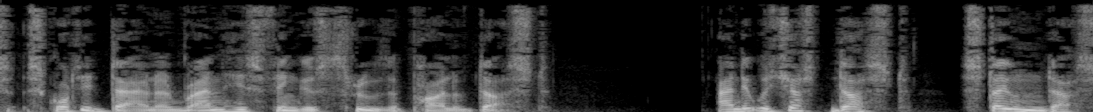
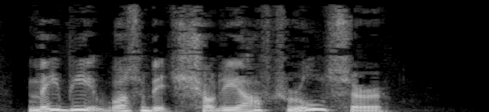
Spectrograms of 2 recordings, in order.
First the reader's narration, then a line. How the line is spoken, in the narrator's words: Feeny grinned nervously at Vimes and said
